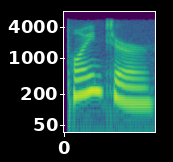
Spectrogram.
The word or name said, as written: pointer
